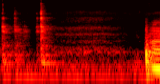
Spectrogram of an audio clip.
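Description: A few faint clicks, one sharper about half a second in, as a rusted sheet-steel fuel tank is handled, then quiet room tone.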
